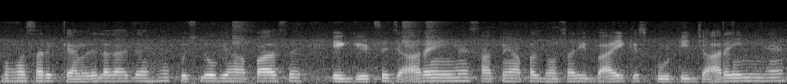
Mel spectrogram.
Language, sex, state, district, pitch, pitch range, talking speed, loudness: Hindi, male, Madhya Pradesh, Katni, 145 Hz, 140-150 Hz, 215 wpm, -17 LUFS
